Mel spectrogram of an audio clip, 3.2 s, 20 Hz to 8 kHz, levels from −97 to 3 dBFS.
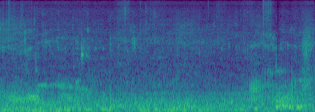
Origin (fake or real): fake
